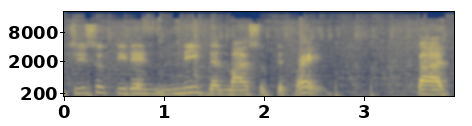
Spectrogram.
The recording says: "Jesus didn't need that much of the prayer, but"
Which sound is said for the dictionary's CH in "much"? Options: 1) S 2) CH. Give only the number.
1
